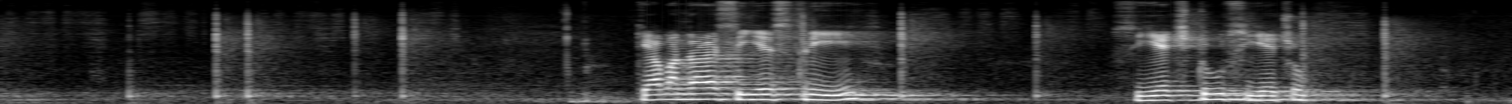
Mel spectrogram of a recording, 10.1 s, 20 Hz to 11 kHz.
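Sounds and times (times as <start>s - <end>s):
chalk tapping on board: 0.0s - 3.1s, 5.8s - 7.5s, 8.5s - 9.6s
chalk scratching on blackboard: 0.0s - 3.2s, 5.3s - 9.7s.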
